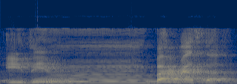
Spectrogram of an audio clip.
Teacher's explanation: میم سے آگے با آنے کی وجہ سے، تو اذم بعث، با عین ثا جلدی پڑھنا ہے، ثا کو نرمی سے پڑھنا ہے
